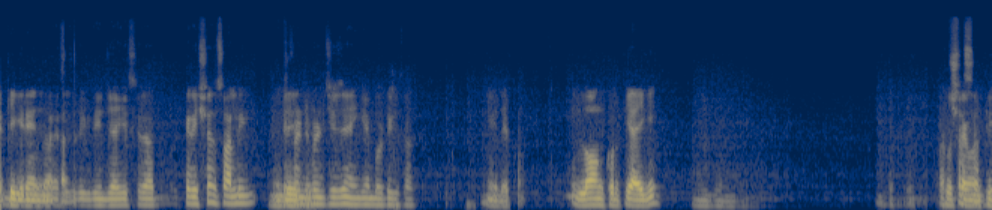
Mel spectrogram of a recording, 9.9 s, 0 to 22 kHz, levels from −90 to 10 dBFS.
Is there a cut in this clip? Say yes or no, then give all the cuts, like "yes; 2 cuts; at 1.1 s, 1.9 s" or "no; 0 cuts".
no; 0 cuts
